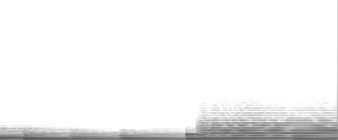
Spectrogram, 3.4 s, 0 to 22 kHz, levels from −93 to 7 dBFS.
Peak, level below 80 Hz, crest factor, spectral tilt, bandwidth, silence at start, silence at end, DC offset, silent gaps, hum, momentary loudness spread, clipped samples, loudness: -22 dBFS; -54 dBFS; 14 dB; -10 dB/octave; 5 kHz; 0 s; 0 s; under 0.1%; none; none; 6 LU; under 0.1%; -36 LUFS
